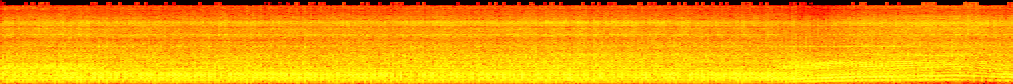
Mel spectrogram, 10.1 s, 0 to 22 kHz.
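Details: Troy-Bilt TB70SS 33cc two-stroke trimmer, unused for three years, on fresh gas-oil mix on a 37°F day, after adjusting the carb hi/lo mixture screws to cure bogging at high throttle: strong steady full-throttle scream and clean return to idle.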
